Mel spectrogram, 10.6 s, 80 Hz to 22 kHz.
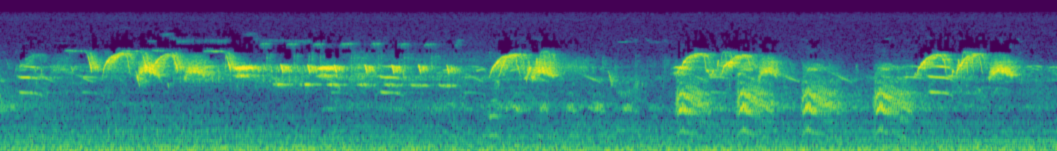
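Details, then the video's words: Male osprey at Hog Island on 17 April 2016 looking for his mate. Long bouts of high, arched whistled notes repeat rapidly. Later come short grouped bursts of rougher, broadband calls. Background noise is constant. "Steve is looking for his Rachel. Hog Island Ospreys."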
